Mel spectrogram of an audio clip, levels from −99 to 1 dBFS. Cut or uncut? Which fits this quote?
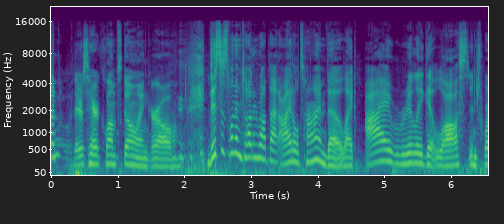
uncut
